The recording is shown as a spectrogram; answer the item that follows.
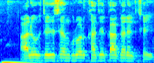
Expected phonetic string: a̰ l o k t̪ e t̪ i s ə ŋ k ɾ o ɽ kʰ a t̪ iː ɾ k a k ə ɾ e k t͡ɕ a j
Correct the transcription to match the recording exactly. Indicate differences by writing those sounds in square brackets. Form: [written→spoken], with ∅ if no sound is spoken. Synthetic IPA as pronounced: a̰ l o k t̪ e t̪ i s ə ŋ k ɾ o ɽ kʰ a t̪ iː ɾ k a k ə ɾ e k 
